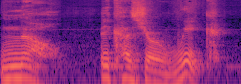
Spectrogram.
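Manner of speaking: obnoxious asshole voice, very high, very loud, shrill. In a scene, a character answers his partner's story, in an asshole voice. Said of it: "He really does have an asshole voice".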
